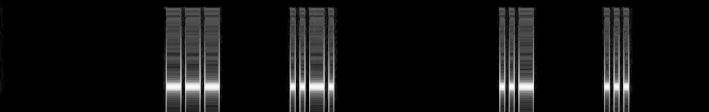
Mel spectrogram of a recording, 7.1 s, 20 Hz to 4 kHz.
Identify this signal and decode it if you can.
Morse code, heard as a keyed tone, about 25 wpm, spaced as for 10 wpm, 550 Hz. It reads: OF US
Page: news headlines in morse code at 10 wpm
